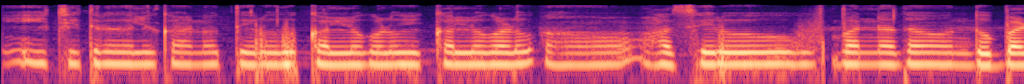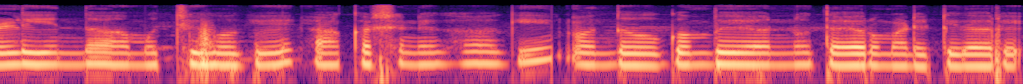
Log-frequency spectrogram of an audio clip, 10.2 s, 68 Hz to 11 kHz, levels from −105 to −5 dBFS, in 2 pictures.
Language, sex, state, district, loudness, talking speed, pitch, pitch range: Kannada, female, Karnataka, Raichur, -18 LUFS, 100 wpm, 230 Hz, 225-235 Hz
